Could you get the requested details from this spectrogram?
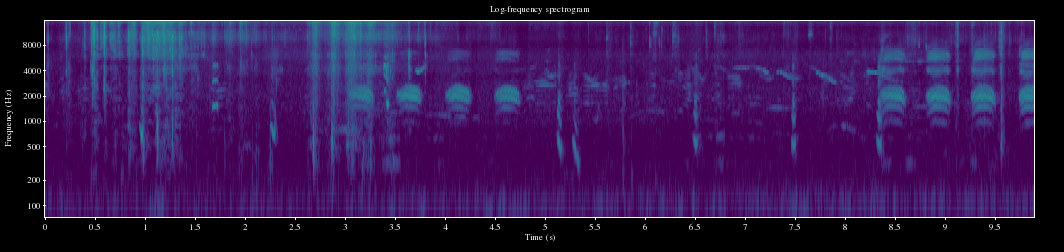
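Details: Grey francolin calling: short arched, harmonic notes repeated in bursts, about one every third of a second, with sharp clicks and rustling noise in between.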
